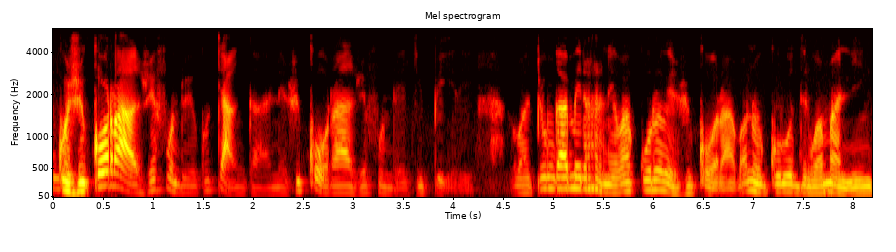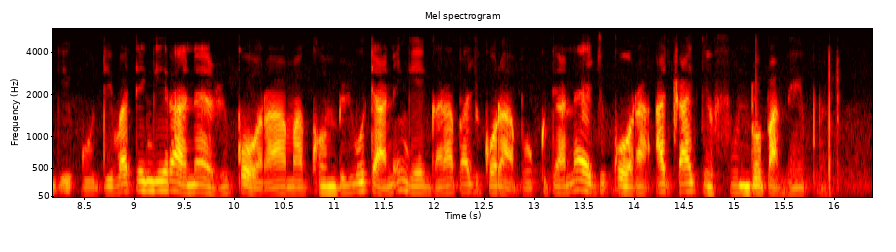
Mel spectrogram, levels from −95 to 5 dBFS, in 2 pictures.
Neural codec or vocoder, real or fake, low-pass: none; real; 5.4 kHz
